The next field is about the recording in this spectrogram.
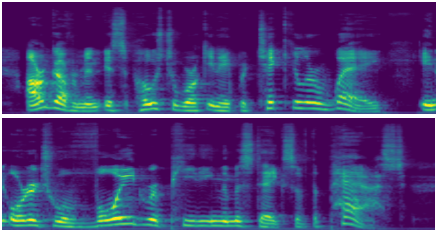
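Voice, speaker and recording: An American-accented man speaks fast-ish with hardly any pauses, his high pitch making very wide swings. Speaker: historian podcaster. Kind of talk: solo history lecture podcast. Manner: wry, humorous.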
